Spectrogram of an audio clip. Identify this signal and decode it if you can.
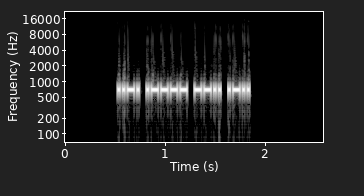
Morse code, heard as a keyed tone, about 53 wpm, 700 Hz. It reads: F1ZL
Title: DXCC-100 Call Signs - 4 Characters - Repeated 2x - 50wpm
